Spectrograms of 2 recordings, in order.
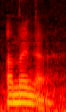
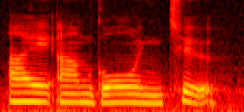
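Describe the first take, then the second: First: The words blend into one short reduced form. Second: Every word is said fully and separately.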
